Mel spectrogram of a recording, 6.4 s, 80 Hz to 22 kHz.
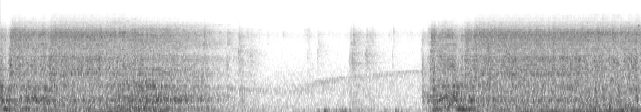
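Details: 1968 Corvair being revived after sitting, carbs primed with extra gas: it cranks and barks into life, dies for a couple of seconds, then catches again briefly but never settles into a steady run. Owner suspects the mechanical fuel pump can't pull fuel from the bucket.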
